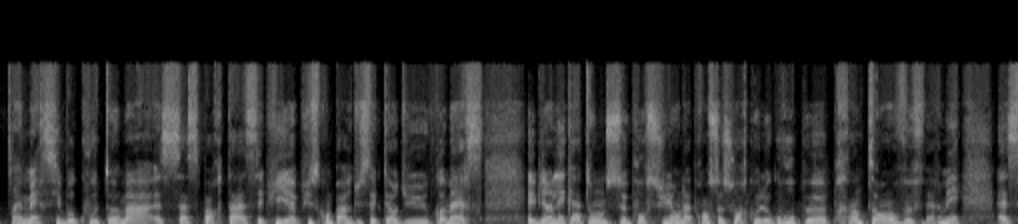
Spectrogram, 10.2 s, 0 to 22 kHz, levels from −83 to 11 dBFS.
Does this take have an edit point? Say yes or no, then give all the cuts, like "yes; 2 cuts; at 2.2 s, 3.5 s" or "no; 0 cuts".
no; 0 cuts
